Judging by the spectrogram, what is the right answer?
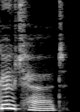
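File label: "goatherd", British English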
